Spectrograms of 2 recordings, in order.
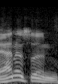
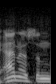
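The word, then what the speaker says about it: Anacin: X when we ask you to try Anison for the relief of pain due to a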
